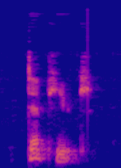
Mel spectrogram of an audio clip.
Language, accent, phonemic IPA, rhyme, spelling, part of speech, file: English, Southern England, /ˈdɛ.pjuːt/, -uːt, depute, noun, LL-Q1860 (eng)-depute.wav
- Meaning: A deputy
